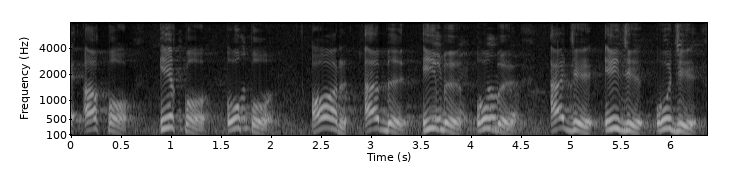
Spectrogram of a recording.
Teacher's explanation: जब ये कलकला उर्फ़े कलकला साकिन होते हैं तो कलकला खूब ज़ाहिर होता है और फ़ौरन कलकला होता है, आवाज़ फ़ौरन लौटती है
